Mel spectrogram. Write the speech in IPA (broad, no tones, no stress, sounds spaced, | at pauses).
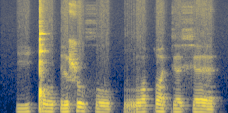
i ǃ o ʔ ɪ ʂ u x o | r o qʷ ɛ k ɛ x ɛ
